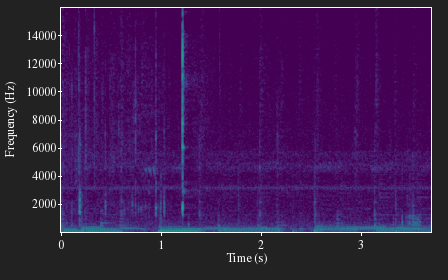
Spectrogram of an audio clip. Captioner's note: click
